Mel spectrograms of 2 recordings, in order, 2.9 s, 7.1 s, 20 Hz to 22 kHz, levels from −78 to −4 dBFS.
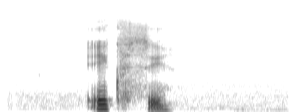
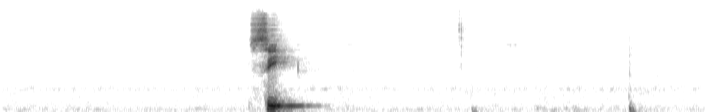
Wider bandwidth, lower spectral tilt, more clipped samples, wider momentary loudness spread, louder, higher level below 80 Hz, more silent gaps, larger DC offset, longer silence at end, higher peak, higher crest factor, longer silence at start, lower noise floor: second, 11 kHz vs 14.5 kHz; first, -6.5 dB/octave vs -3 dB/octave; neither; second, 17 LU vs 32 LU; second, -28 LUFS vs -21 LUFS; second, -78 dBFS vs -66 dBFS; neither; neither; first, 1.2 s vs 0.75 s; second, -8 dBFS vs -2 dBFS; about the same, 24 dB vs 28 dB; second, 0.9 s vs 2.5 s; about the same, -66 dBFS vs -68 dBFS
